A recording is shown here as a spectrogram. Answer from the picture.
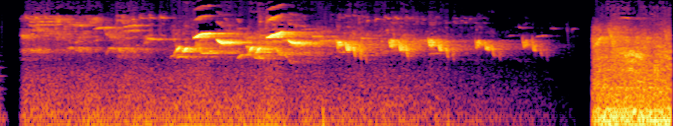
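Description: Bird chirping: a run of short, falling chirps, about two a second, over a faint outdoor background. Near the end the chirps stop and a louder outdoor background with a low hum takes over.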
